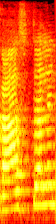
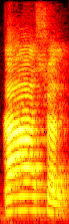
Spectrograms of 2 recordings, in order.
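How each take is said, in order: First: The word is said with a t sound. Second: The word is said without a t sound. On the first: The speaker calls it wrong. "ये कास्टल नहीं है" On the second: The speaker calls it right. "टी नहीं बोलेगा"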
